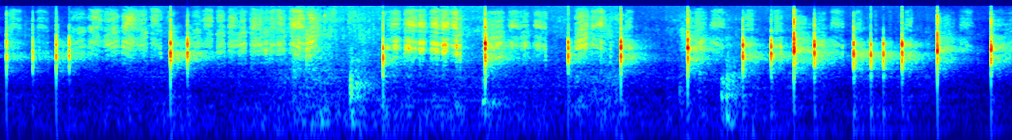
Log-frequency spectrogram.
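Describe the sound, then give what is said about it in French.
Writing on a board during a lecture on Killing vectors, heard alone as a steady run of scratchy, rubbing strokes punctuated by many sharp, crisp taps that cluster more densely toward the end. “Je vais peut-être les écrire ici. Donc Killing.”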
